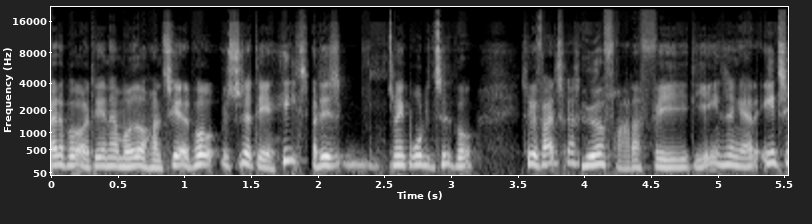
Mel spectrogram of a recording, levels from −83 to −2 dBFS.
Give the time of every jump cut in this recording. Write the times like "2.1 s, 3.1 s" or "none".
1.4 s, 1.9 s, 2.5 s, 4.0 s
